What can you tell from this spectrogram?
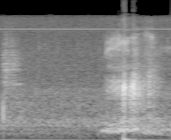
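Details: Shiloh, a female Siamese cat, talking indoors during play: one brief, bright meow near the end of a quiet stretch, over faint room hum.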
